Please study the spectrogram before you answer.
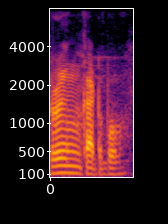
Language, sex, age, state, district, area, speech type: Odia, male, 18-30, Odisha, Balangir, urban, spontaneous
